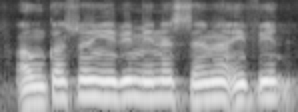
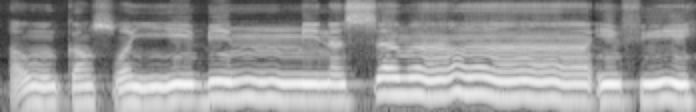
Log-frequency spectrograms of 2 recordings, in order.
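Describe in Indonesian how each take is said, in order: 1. Dibaca dengan cepat dan terburu-buru. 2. Dibaca dengan lambat dan merdu. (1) "Jangan ... tidak ada yang perlu diburu" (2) "enak kita dengar ya"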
